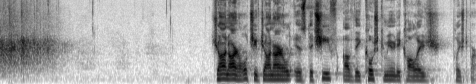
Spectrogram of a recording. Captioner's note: applause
